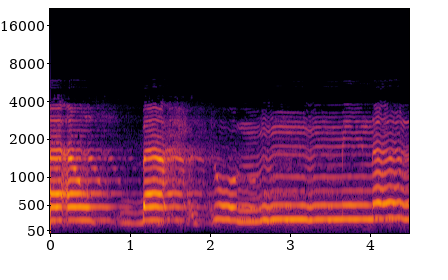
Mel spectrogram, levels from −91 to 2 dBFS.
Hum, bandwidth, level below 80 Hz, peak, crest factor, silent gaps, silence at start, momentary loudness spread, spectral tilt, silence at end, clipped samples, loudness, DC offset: none; 4.2 kHz; -76 dBFS; -8 dBFS; 18 dB; none; 0 s; 13 LU; -3.5 dB/octave; 0 s; under 0.1%; -25 LUFS; under 0.1%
